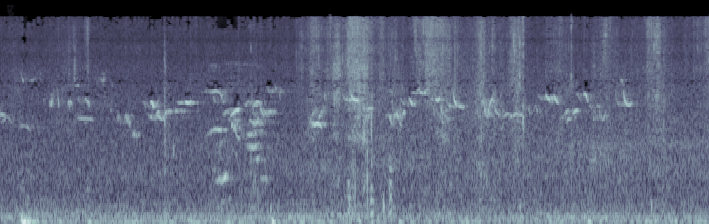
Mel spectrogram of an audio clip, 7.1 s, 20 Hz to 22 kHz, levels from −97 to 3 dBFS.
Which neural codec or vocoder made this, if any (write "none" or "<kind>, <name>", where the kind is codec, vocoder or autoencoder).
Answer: none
